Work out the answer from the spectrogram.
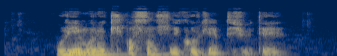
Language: Mongolian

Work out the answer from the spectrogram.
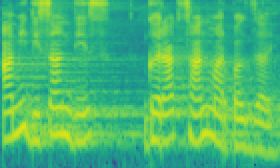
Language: Konkani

